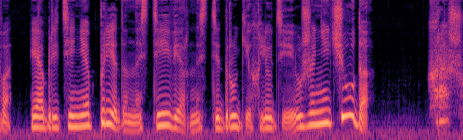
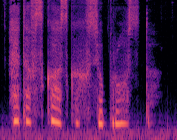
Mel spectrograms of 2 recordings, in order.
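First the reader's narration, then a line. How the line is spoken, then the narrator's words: Young woman sighing. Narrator (Russian): вздохнула девушка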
